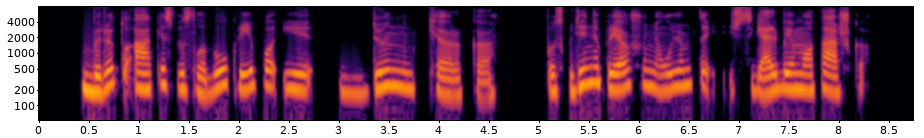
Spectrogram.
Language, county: Lithuanian, Klaipėda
